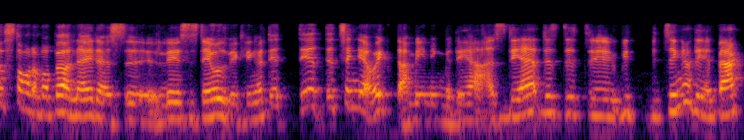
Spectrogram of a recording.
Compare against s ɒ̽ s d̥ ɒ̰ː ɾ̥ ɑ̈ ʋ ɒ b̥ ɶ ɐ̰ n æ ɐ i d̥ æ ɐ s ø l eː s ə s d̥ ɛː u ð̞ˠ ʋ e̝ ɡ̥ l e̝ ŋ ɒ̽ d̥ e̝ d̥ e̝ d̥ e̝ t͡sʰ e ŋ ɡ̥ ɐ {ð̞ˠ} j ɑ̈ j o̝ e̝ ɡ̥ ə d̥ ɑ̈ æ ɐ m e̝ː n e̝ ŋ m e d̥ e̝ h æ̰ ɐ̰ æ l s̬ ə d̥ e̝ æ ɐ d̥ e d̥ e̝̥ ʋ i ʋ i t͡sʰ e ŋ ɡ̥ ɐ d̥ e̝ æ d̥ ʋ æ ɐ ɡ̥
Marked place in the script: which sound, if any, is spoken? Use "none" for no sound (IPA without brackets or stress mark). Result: none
